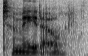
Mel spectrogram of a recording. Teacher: the second O in tomato is a clear vowel. It's not stressed, but we do use that diphthong O, so hold it a little long and use that clear vowel, tomato.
